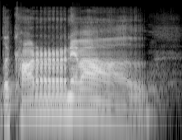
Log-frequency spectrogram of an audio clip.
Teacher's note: I always imagine the R in there is super trilled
